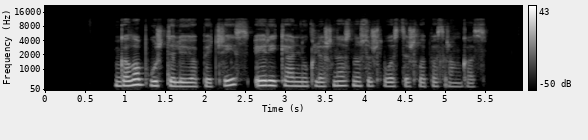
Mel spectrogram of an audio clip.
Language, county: Lithuanian, Kaunas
